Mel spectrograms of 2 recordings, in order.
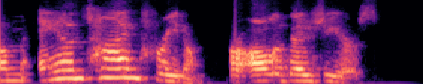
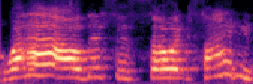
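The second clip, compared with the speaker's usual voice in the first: excited wow; 7 semitones higher, 4 dB louder than usual. Real, not acted. Excited greeting opening her talk.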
